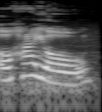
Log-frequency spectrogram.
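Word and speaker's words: おはよう: the informal version is Ohio Ohio even though it's spelled with a y.o.u at the end we're still going to pronounce it like it's just an O sound Ohio you'll also notice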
